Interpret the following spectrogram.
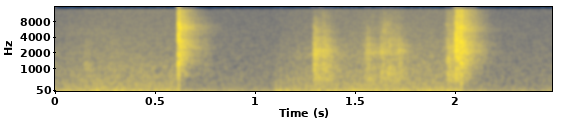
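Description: Two sharp clicks, about half a second in and again at the end, with a couple of softer rattles between, from handling a Tokyo Marui Glock 18C gas blowback airsoft pistol and its magazine.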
